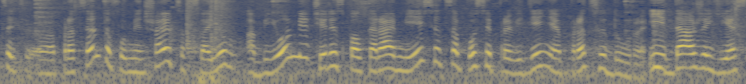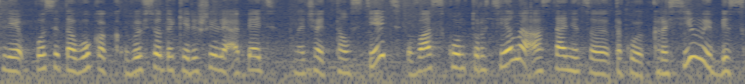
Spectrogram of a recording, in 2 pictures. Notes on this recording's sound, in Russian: Это был первый выпуск, записанный нами после пандемии. Поэтому в целях экономии времени записывали этот подкаст в кафе.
